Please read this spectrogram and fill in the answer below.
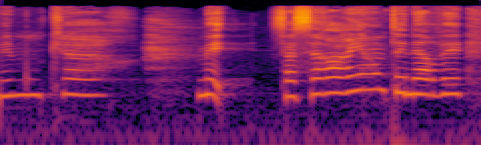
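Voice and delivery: put-on high, sugary, honeyed, soothing little voice. A daughter quotes her mother soothing her when irritated: imitating mother's honeyed voice. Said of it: "avec sa petite voix toute mielleuse".

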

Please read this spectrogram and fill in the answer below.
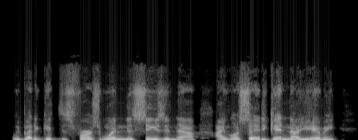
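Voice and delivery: acted high-pitched screaming. Retelling a huddle where a player screams at his teammates: imitating Michael Jordan screaming at teammates. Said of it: "screaming at his teammates".

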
